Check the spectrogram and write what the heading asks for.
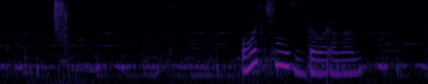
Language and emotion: Russian, positive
